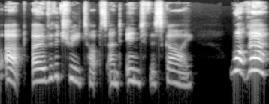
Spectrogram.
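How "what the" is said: high, loud burst of shock; startled gasp. A narrator's reading. Ron springing to his feet, startled gasp. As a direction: blurt it out in alarm. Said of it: "gasped Ron".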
